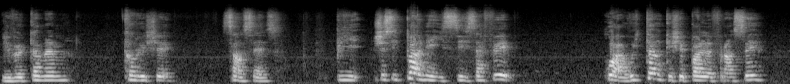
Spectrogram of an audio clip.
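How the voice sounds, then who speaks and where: Speaking with a Spanish accent, a man talks fairly slowly at a high pitch, with fairly even intonation and long, frequent pauses. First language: Spanish (speaking French). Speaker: vlogger. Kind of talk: comedic vlog monologue.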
